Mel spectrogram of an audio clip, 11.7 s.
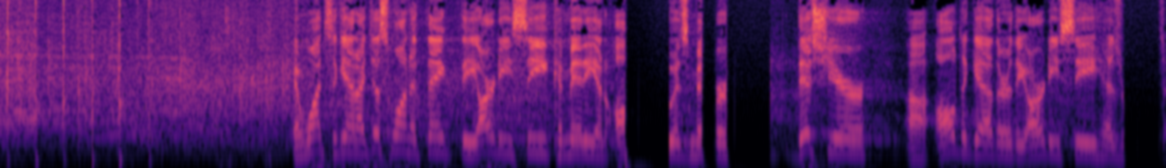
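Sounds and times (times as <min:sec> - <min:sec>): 
audience round of applause: 0:00.0 - 0:04.8
speech: 0:02.9 - 0:07.4, 0:08.0 - 0:11.6.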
